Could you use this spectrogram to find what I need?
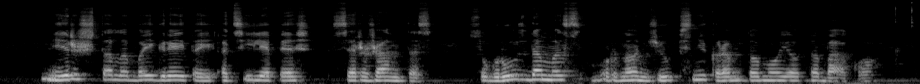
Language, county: Lithuanian, Vilnius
